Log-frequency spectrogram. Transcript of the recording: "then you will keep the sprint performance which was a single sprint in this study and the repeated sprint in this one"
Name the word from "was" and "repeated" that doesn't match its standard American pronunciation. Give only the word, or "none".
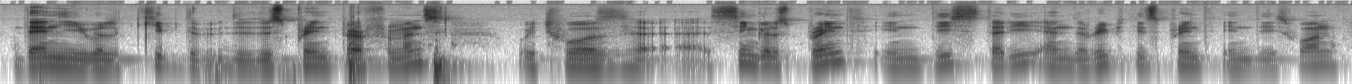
none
